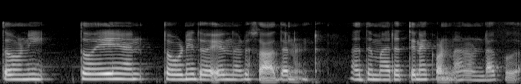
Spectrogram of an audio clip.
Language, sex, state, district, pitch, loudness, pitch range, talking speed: Malayalam, female, Kerala, Kozhikode, 230 Hz, -18 LUFS, 220-245 Hz, 115 wpm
